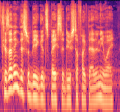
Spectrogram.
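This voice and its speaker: A man's voice: mid-range voice, big pitch swings, racing, crowd noise. A young man co-hosting a podcast in casual chat, a bit tipsy from drinks, rambling with lots of fillers. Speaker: podcast co-host.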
